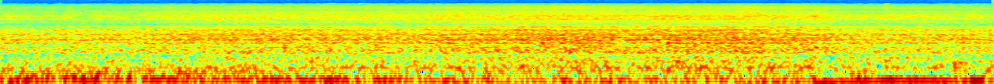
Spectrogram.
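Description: A car driving, heard as a steady low rumble of engine and road noise with no distinct events.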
